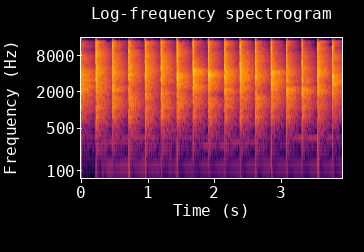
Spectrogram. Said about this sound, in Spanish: este aplauso es para ti, porque una persona que reconoce que es pecadora, y que hace puras pendejadas, mis respetos.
